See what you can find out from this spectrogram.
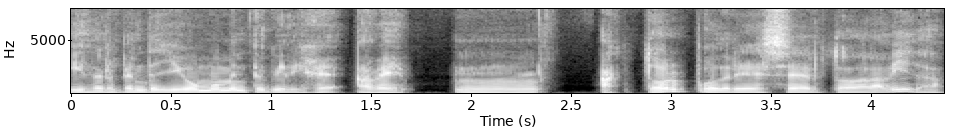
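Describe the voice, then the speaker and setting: A man speaks at medium pitch with a dark, mellow tone. His pace is moderate and his pitch variation ordinary. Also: quiet background. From Germany. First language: German (speaking Spanish). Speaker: actor and theatre director. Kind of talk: interview. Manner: halting.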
